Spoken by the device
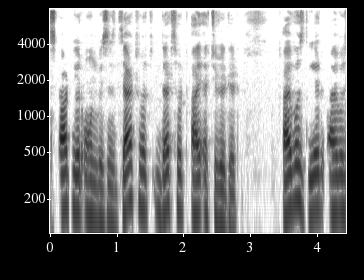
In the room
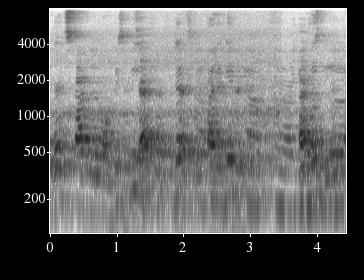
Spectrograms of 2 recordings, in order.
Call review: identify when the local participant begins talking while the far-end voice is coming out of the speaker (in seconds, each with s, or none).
0.9 s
